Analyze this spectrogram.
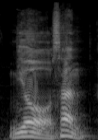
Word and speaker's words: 여산: 굽어보고 있습니다 그런데 여기서 여산 뭐 두음법칙으로 하면 여산이라고 우리 지금 발음하죠 이것도 중국에 있는 산인데요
